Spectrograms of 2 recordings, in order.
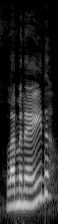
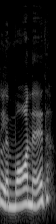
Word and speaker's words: lemonade: So you will say, can you give me some lemonade? Not lemonade. Lemonade. Can I have lemonade? You are stressing on the syllable ADE itself.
